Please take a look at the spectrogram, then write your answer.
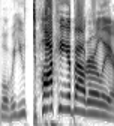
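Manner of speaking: loud, angry in-character yell. Voicing a character who yells while swinging a sword: yelling in character. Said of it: "she yells".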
